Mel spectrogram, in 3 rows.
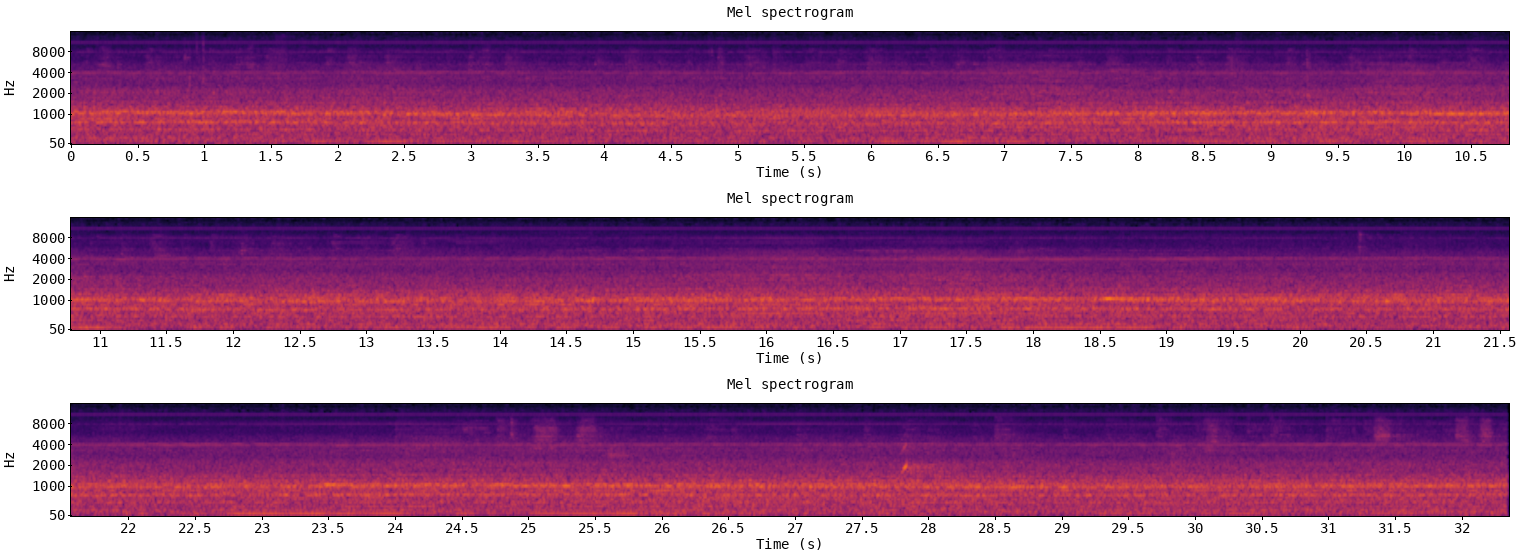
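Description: Leitner 3S gondola station machinery running as the cabin is carried slowly through the station on its tyre conveyor: a steady mechanical whir and hum with several held tones, and a low drone that comes and goes.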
